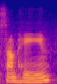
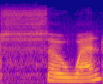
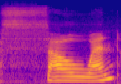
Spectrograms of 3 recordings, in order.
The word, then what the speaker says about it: Samhain: i'm saying it wrong i know that it's not samhain um i said sarwin in the last video which again people were saying was wrong and apparently it's pronounced so when or sao went or something i have no idea i think it's just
